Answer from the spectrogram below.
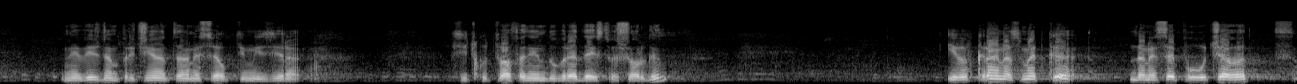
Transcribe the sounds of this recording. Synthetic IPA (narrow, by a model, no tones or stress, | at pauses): nɛviʒd̪əmpɾit͡ʃinət̪əːnɛsɛop̚t̪imiziɾə̰ | fsit͡ʃkot̪ovafɛd̪ind̪obɾɛd̪ɛjst̪vəʃɔɾɡən | ivəfkɾajnəsmɛt̪kəd̪ɐnɛsɛpolˠut͡ʃavət̪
